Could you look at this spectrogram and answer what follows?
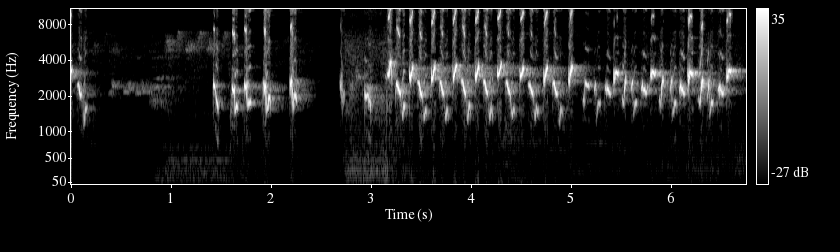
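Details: Yellow-vented bulbul song for drawing answers from other bulbuls: a short whistle, a few sharp chirps, then a long lively stream of quick, warbling, up-and-down notes delivered several times a second over faint background hum.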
